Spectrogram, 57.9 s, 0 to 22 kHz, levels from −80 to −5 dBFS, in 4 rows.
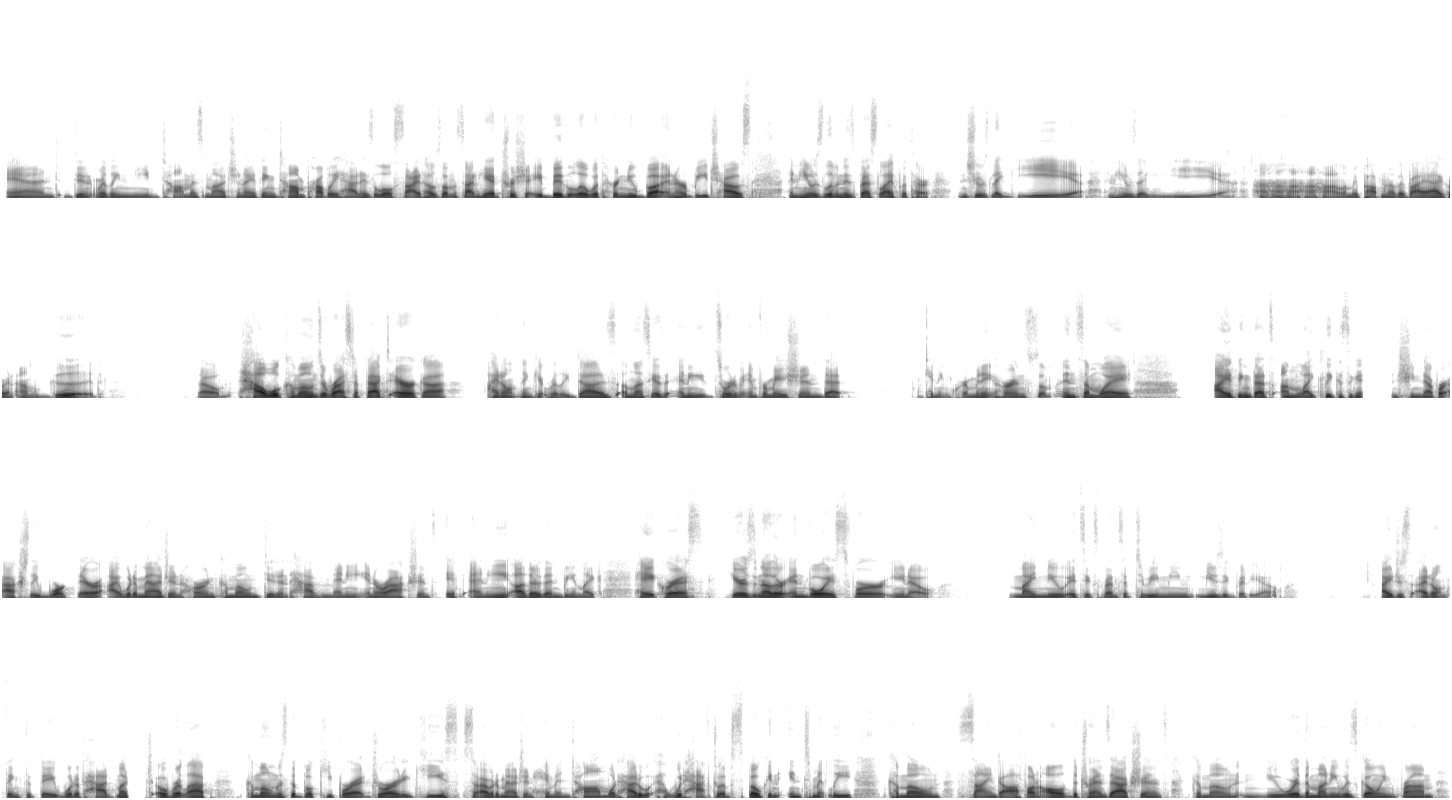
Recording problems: muffled; very; fading above 2 kHz
audio cutting out; at 28 s and at 45 s

